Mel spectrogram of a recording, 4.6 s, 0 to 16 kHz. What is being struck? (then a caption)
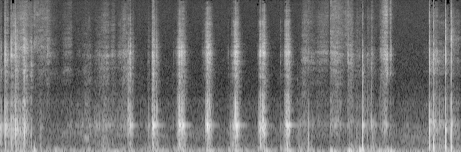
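Dried calabash gourd bowl. Long nails scratch and tap a hollow, empty, dried calabash gourd bowl with a painted hibiscus interior: first the rim and outer shell while it is held, then the inside once it is set upright. A quick, uneven series of dry, bright scrapes and taps each carries a brief hollow ring near 540 Hz. The sounds die away almost instantly.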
